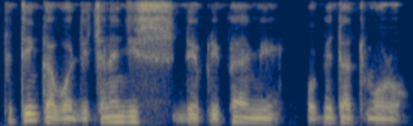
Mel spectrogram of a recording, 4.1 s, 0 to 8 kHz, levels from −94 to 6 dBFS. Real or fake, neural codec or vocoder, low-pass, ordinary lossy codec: fake; codec, 16 kHz, 8 kbps, FunCodec, trained on Chinese and English, 25 frames a second; none; none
